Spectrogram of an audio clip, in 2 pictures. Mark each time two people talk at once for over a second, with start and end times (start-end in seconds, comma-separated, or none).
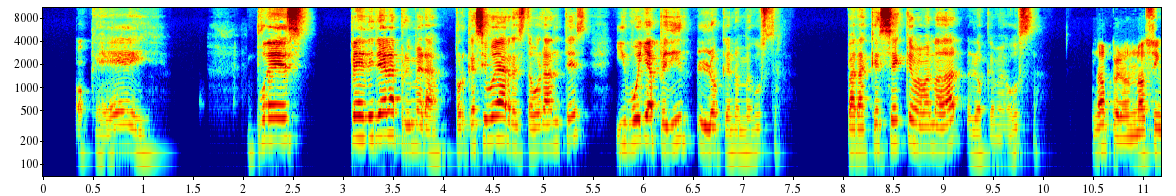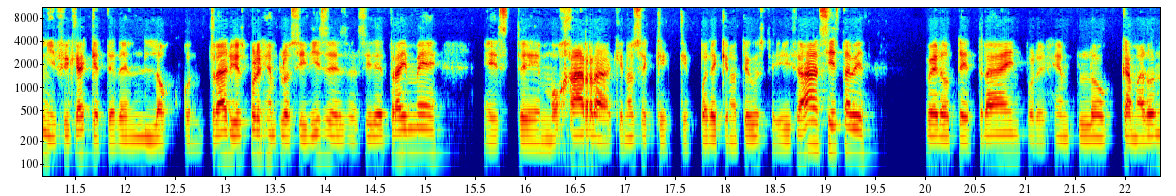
none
